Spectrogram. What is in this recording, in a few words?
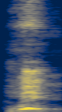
Attack Soldier Male; Sinecure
